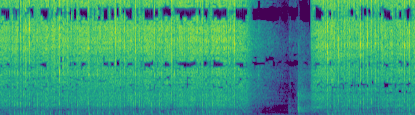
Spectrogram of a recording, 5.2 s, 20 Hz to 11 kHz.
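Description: Long high-voltage DC sparks (about 400 kV) arcing between the ball terminals of stacked diode voltage multipliers, in a rapid continuous crackle. It stops for about half a second around three seconds in, then starts again.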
